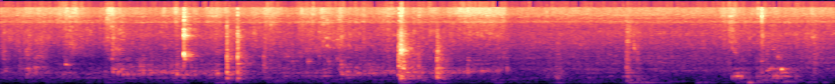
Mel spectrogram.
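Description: Cauliflower being washed in water for juicing: splashing and sloshing with scattered clinks and knocks, fairly quiet and close, without speech.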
